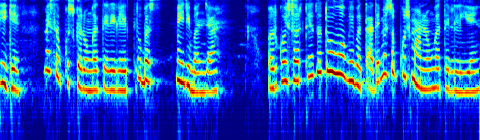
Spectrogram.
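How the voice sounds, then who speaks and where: Putting on a character voice, a woman speaks fairly quickly at an extremely high pitch with very wide swings in pitch. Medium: fan dub.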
